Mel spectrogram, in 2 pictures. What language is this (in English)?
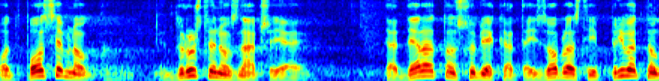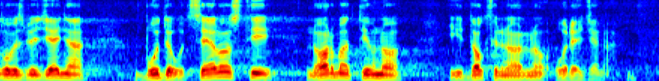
Serbian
